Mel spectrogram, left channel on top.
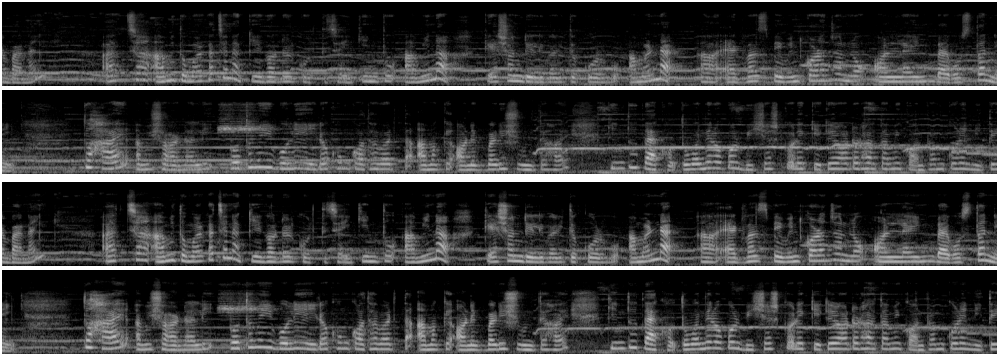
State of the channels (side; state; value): both; normal; correlation 0.43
